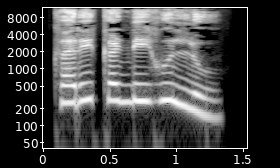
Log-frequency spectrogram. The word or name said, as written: ಹಲಿ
